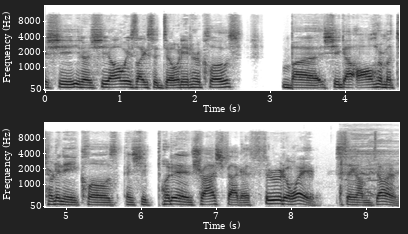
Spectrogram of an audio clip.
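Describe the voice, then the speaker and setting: An ordinary speaking voice talks with an American accent at a moderate pace. The intonation is fairly even, and the loudness very even. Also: man, medium pitch for a man. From South Korea, grew up on US Army base. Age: 30s. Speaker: pastor and church planter. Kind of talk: podcast interview. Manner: casual, with frequent repetitions.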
